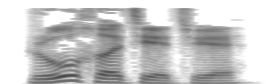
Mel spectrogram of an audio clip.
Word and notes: 如何: Chinese

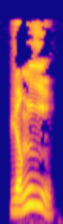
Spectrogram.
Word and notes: 容易: Chinese

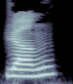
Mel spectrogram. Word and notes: 仍: Chinese

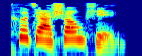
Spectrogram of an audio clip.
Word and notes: 特价: Chinese

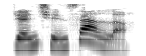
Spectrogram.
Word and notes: 散: Chinese

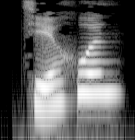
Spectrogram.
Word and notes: 结婚: Chinese

